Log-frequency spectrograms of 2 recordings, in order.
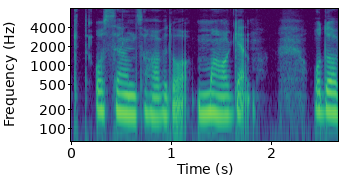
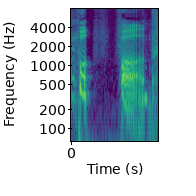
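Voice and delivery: mock indignant outrage; 11 semitones higher, 3 dB louder than usual. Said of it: "Jag bara".

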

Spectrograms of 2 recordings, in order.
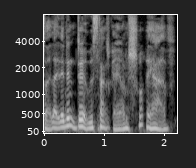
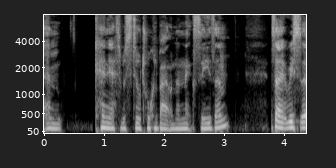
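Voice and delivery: usual speaking voice

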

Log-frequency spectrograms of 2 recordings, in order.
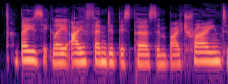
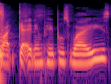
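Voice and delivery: ordinary delivery

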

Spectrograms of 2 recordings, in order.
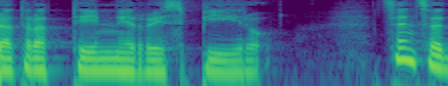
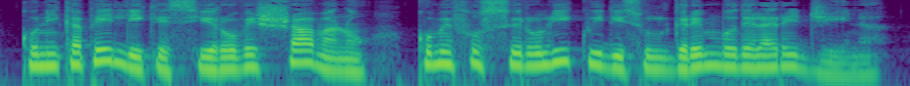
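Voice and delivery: plain reading voice

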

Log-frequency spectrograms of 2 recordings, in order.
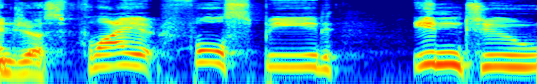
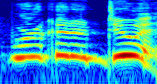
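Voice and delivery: put-on much higher and louder, a kid's eager cry; childish excited shout; 14 semitones higher, 6 dB louder, faster than usual. The Rangers charge the ship, shouting like excited children. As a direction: yell it like kids running to play.

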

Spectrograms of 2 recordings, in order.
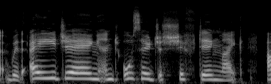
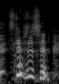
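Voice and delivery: quick sniffs; sniffing the air; 7 semitones higher, faster than usual. Pretend. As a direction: sniff like a dog. Acting a dog sniffing.

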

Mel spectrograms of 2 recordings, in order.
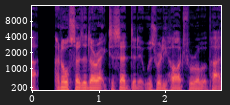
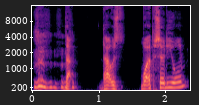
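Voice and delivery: surprised; 11 semitones higher than usual. Retold or imitated. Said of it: "And I was like".

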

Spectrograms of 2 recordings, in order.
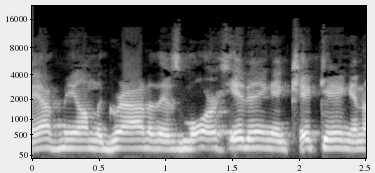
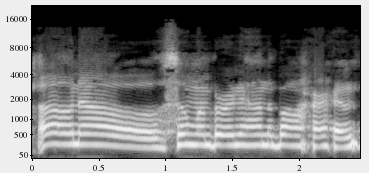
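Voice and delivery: higher-pitched, hammed-up alarm; mock dismay; 6 semitones higher, slower than usual. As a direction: feign shock at the news. Mock reaction inside retold roleplay.

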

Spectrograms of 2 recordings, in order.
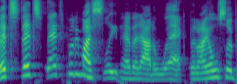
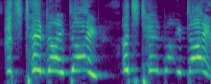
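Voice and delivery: excited yell; 13 semitones higher, 4 dB louder than usual. Retold or imitated. Strangers excitedly greeting in taxi.

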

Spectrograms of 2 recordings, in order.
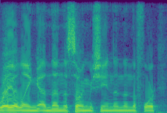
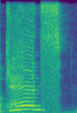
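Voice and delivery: retold yell; 12 semitones higher than usual. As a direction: imitate yelling for the kids, pitched way up. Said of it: "we just yell".

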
